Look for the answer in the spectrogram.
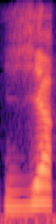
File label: "riak1", taiwanese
